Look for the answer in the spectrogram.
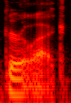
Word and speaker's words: Gerlach: No, how do I say that? – Gerlach. – Dang, that's close. – Not even close. – Not even close. – Okay. Same thing, only different. – Gerlach. Looks like Gerlich to me.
